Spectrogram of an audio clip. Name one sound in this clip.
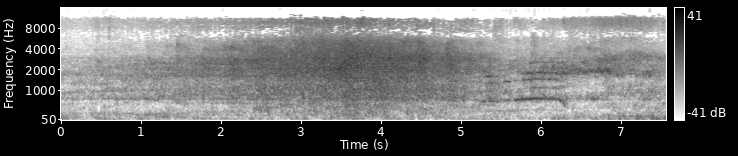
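A pack of racing bicycles whirs past close by.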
